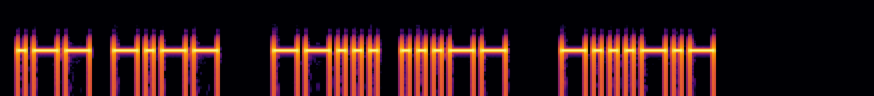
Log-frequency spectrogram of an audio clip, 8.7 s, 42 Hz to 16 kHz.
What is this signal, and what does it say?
Morse code, heard as a keyed tone, about 15 wpm, 700 Hz. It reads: WY 73 <BK>
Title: Common QSO Phrases Encore 15wpm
